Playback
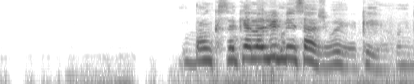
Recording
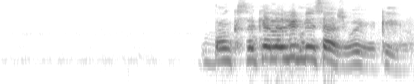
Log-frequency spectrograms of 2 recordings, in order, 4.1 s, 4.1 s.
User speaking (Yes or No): No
